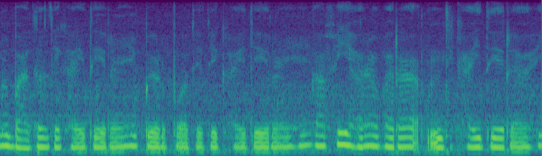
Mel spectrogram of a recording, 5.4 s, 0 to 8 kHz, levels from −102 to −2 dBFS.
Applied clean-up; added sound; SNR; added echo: none; none; none; none.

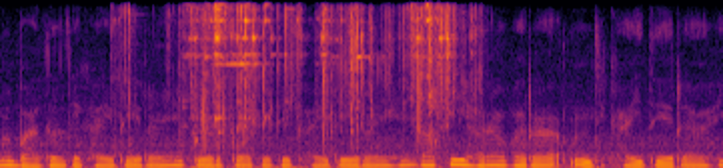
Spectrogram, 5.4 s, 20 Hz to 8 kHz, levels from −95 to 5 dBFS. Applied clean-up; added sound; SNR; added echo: none; Keys jangling; 3 dB; none.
